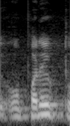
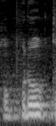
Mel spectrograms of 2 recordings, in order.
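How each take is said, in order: First: "उपर्युक्त" with र्यु instead of रो; correct form. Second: "उपरोक्त" with rokt; wrong form. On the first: Teacher correcting students, yukt ending. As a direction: sound r-y-u in "उपर्युक्त". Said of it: "ये उपर्युक्त होता है". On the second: Teacher quoting the mistake, o in last syllable. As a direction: say "उपरोक्त" with an o vowel. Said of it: "उपरोक्त नहीं होता". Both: Shown as a demonstration.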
